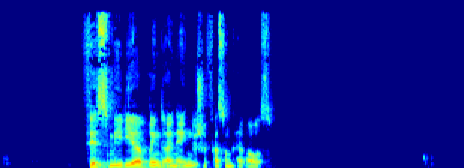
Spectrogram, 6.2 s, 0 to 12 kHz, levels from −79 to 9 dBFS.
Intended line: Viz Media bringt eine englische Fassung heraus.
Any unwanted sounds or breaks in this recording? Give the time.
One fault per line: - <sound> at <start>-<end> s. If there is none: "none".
none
